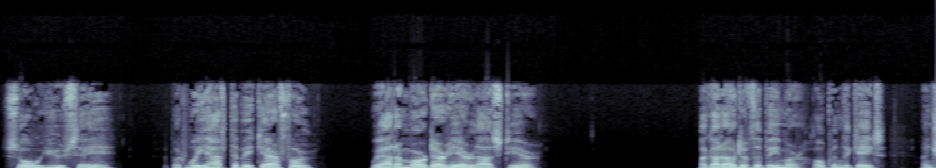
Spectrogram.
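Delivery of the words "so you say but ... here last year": sceptical country gamekeeper, lilting upward; country accent. Acted. Gamekeeper doubting policeman's word, wary country accent. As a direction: lilt it in a put-on rural accent. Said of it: "he said in a country accent".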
